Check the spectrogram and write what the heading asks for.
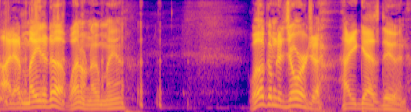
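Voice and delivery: hammed-up Georgia Southern accent. Guest welcoming hosts to Georgia, Southern accent. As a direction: play the friendly Georgia local.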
